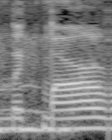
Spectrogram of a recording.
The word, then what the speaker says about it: McMorrow: Well, McMorrow rhymes with tomorrow.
